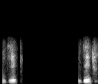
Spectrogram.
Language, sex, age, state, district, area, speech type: Urdu, male, 18-30, Delhi, South Delhi, urban, conversation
